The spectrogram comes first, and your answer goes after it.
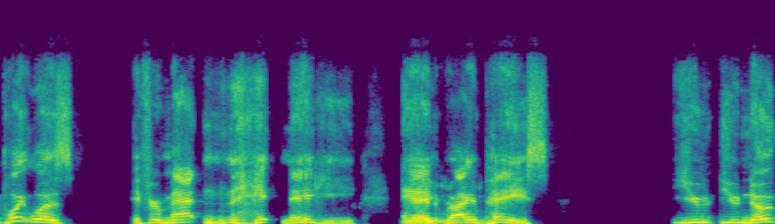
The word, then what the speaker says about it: Nagy: It's just but we found out it's Nagy. That's yes, I knew it was Nagy, but at any rate,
